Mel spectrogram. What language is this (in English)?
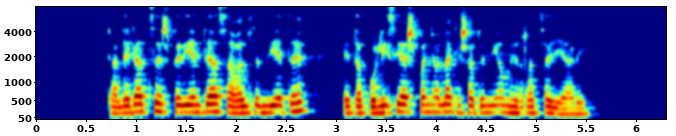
Basque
